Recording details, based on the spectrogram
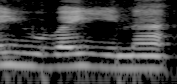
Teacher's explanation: huruf ba mati bertemu huruf ba hidup sehingga dibaca yubayyina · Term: idgham mutamasalin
